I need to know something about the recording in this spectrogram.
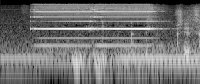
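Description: A lie-detector sound effect: one steady electronic beep held for about a second, then cut off sharply. It goes off right after a spoken denial, signalling a lie.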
